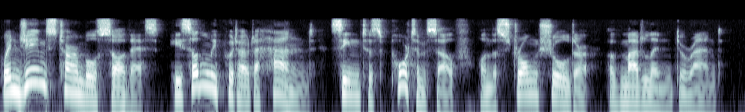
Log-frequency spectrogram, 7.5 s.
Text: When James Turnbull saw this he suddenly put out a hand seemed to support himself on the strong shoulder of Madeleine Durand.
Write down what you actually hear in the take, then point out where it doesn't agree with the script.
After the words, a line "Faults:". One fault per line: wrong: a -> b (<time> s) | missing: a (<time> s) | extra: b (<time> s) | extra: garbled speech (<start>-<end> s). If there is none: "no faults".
When James Turnbull saw this he suddenly put out a hand seemed to support himself on the strong shoulder of Madeleine Durand.
Faults:
no faults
